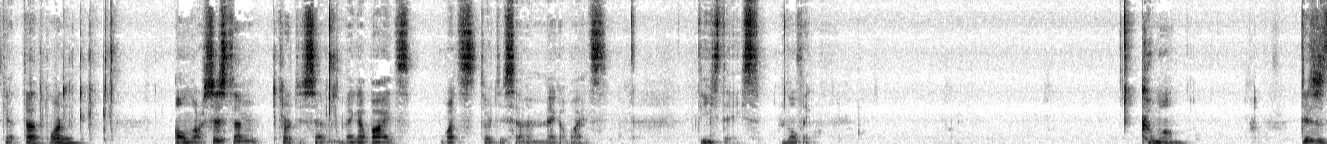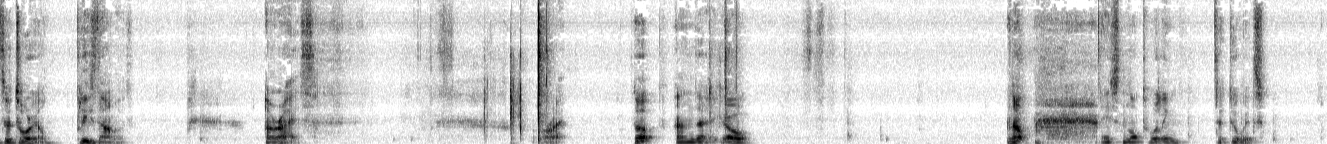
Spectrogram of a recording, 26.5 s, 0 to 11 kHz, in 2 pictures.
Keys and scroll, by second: 0.1-1.3 typing, 2.8 y, 3.3 Return, 18.4 Up, 18.7 Return, 20.4 typing, 20.6 Return.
